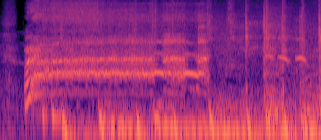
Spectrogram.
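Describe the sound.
A man lets out a loud, sustained imitation of a Sasquatch call, a strained, wavering howl that holds a steady pitch for about two seconds before breaking into rougher, choppier yelps.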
